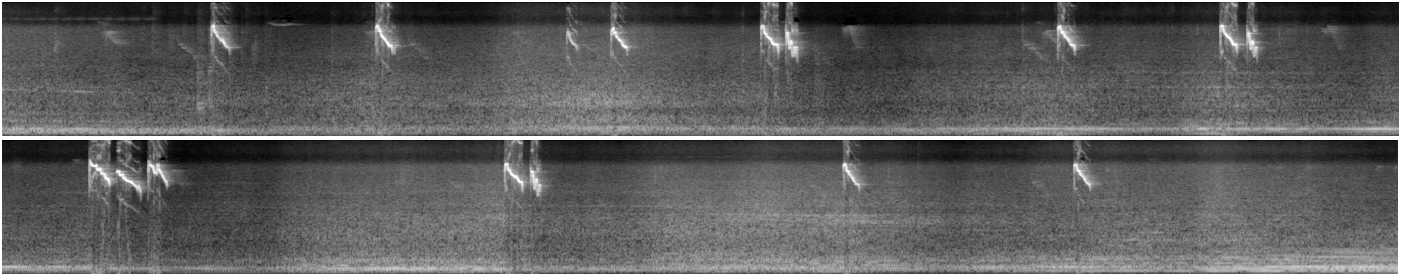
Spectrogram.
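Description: White-eye (pleci) giving short, sharp chirps that fall in pitch. They come singly or in quick twos and threes every couple of seconds. These are its 'ngecal' calls, the warm-up notes a white-eye gives before breaking into full song.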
